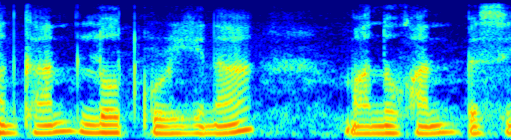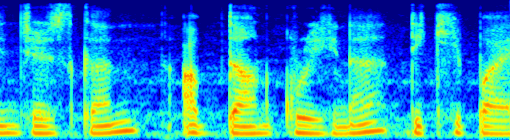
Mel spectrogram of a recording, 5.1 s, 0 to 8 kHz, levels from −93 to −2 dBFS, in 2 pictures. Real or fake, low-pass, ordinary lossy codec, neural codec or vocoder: real; 7.2 kHz; none; none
